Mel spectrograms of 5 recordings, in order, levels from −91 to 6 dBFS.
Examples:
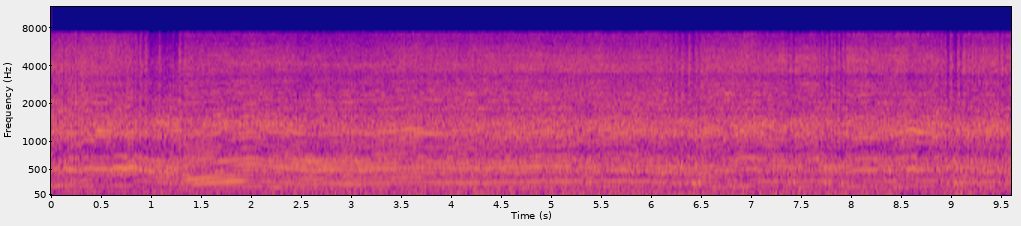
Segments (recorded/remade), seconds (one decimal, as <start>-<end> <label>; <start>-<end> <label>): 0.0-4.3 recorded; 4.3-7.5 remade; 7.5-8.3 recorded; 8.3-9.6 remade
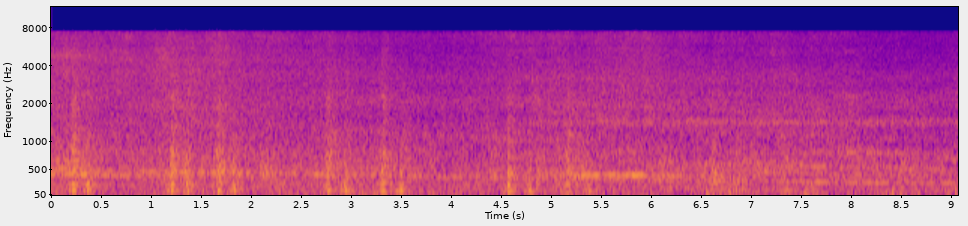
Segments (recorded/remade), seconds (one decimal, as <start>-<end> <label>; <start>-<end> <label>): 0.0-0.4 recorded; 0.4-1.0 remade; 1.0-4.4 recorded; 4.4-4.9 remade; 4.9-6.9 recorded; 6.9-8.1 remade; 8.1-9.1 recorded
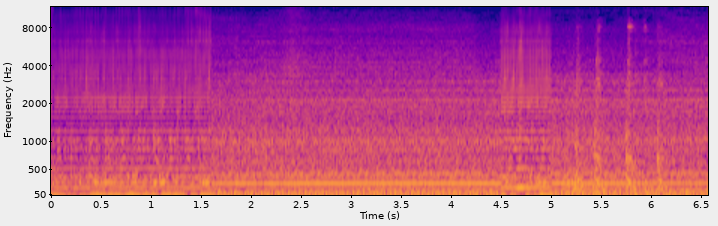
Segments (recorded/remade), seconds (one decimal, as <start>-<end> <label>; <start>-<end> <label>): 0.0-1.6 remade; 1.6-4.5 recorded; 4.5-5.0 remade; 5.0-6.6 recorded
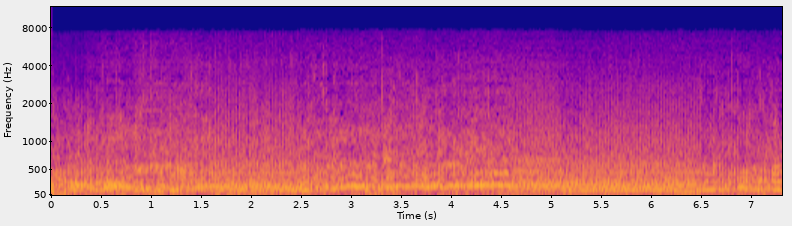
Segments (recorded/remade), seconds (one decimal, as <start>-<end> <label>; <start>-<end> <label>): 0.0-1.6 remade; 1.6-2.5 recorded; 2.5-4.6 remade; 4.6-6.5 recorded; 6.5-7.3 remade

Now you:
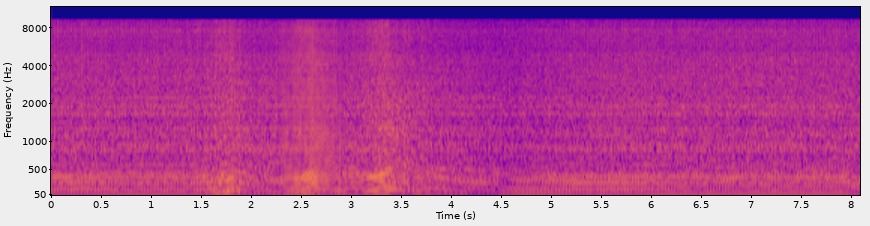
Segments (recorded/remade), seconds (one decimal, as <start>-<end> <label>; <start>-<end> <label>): 0.0-2.3 recorded; 2.3-2.9 remade; 2.9-8.1 recorded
